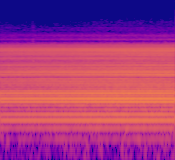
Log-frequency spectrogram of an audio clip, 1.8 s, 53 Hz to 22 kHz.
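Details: Early-1970s Graymark 511 all-band regenerative valve radio, shop-class build, found rusty with parts missing, first power-up before restoration: steady buzzy low mains hum through the speaker. Owner suspects the electrolytic capacitors need reinstalling to cure it; not confirmed.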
